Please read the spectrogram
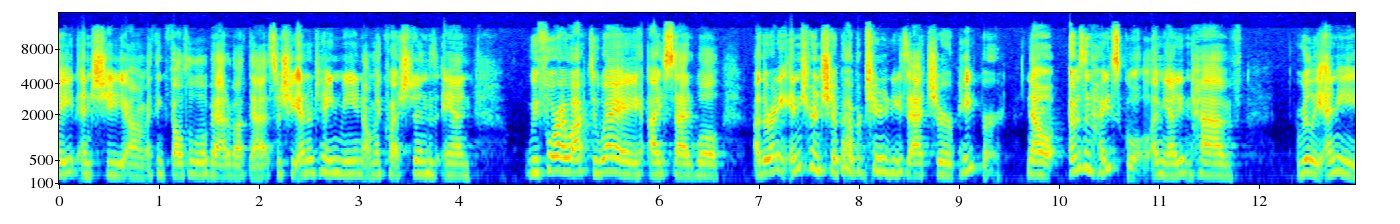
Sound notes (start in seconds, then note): none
